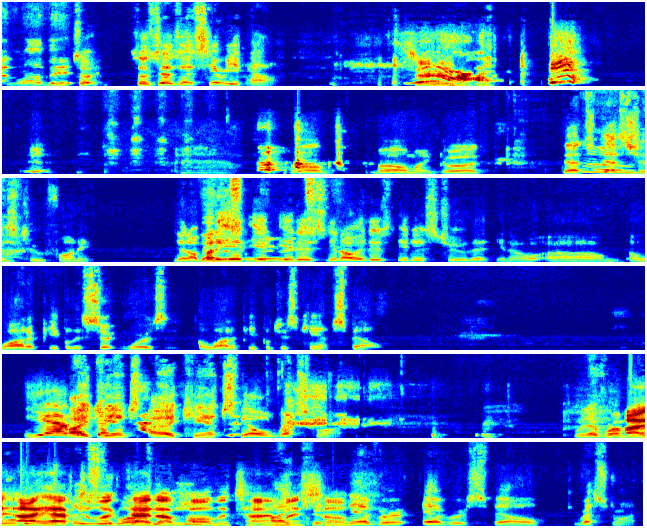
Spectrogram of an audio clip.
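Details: Adults in conversation; conversational speech.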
